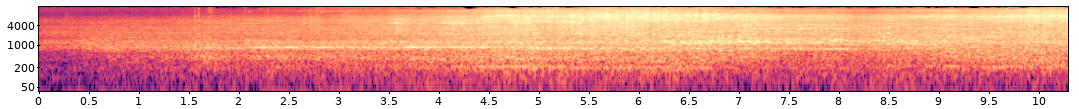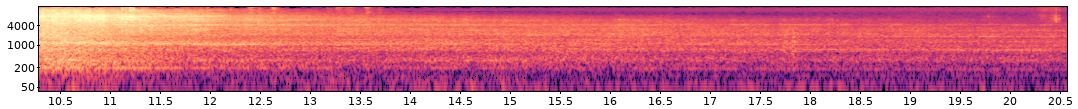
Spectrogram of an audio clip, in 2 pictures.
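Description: Keihan 8000 series electric train running through the station at speed without stopping: the noise of its wheels on the rails builds over the first few seconds, is loudest for several seconds as the cars go past, then fades as the train pulls away. A steady tone is heard as it approaches.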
